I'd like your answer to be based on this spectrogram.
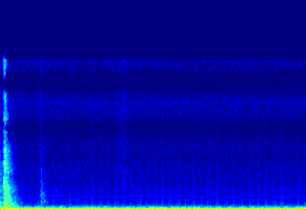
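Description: A car missing its muffler idles with a steady low engine rumble, rough and throaty, with no voices.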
